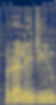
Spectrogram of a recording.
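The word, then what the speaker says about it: Rayleigh: रेलेजीन को हम लोग रैले पढ़ते हैं, इसका जो सही प्रोनाउंसिएशन है वो रैले है।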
